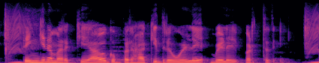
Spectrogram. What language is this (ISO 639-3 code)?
kan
